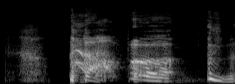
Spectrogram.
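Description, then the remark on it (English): Four harsh, raspy coughs from a man just coming to with his eyes still closed, fairly loud, each burst separated by brief pauses, rough and throaty, almost like throat clearing, with no talking around them. “He hasn't even opened his eyes yet, and he just starts coughing.”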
